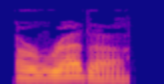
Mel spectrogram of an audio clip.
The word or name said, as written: areta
